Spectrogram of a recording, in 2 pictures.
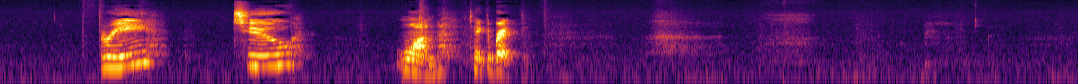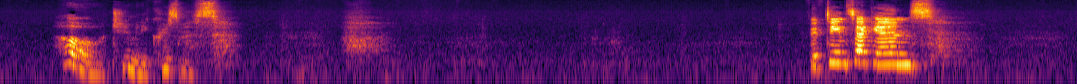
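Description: A woman talks breathlessly close by, in short bursts.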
